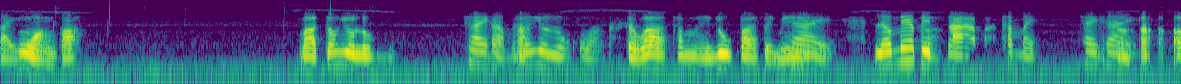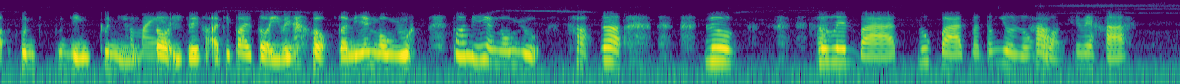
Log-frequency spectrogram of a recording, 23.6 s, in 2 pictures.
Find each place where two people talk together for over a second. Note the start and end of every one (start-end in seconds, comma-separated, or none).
none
